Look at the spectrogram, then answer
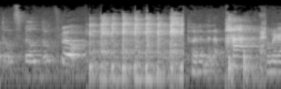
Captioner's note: pan banging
